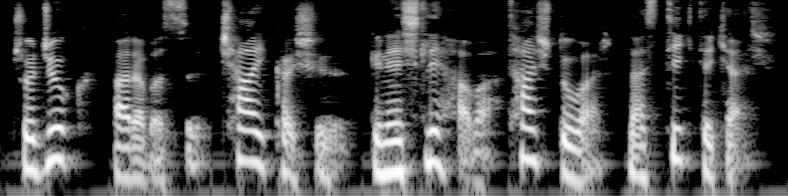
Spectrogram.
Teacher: What about noun phrases? Stress is on the first word again.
